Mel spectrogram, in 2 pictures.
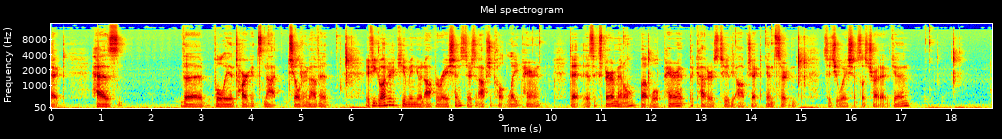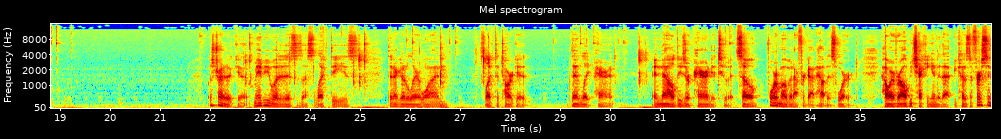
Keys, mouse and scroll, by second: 4.2 right click, 4.5 middle click, 5.8 q, 9.6 click, 10.7 middle click, 11.9 g, 14.2 right click, 14.9 q, 17.4 click, 18.0 g, 18.8 right click, 19.2 middle click, 22.6-23.5 typing, 24.1-24.6 scroll down 2, 24.6 scroll up 2, 24.9 shift+1, 25.9 shift+click, 26.8 shift+click, 27.4 q, 28.8 click, 29.5 double click, 30.1 click, 30.5 g, 32.3 right click, 32.6 middle click, 35.5 scroll up 2, 36.6-37.0 scroll down 1.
